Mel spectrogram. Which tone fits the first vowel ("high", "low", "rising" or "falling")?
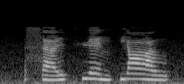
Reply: rising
